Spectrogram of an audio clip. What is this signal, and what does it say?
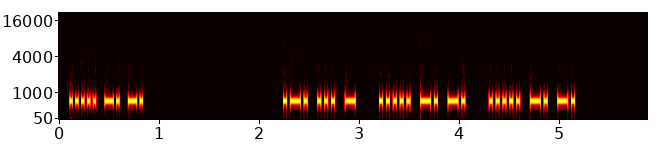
Morse code, heard as a keyed tone, about 43 wpm, 700 Hz. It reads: 5NN RST 5NN 5NN
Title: Speed-Racing Common QSO Phrases Encore - 35wpm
